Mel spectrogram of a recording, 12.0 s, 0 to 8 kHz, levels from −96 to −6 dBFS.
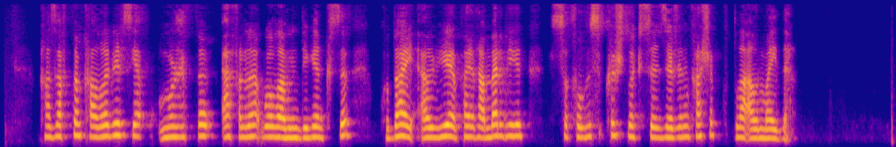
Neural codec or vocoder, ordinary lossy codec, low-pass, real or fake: codec, 16 kHz, 1.1 kbps, Voila-Tokenizer; none; none; fake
